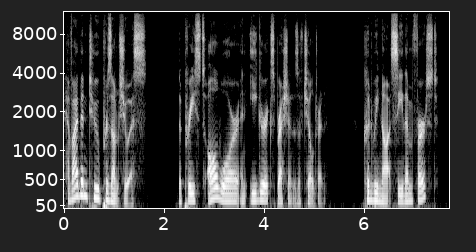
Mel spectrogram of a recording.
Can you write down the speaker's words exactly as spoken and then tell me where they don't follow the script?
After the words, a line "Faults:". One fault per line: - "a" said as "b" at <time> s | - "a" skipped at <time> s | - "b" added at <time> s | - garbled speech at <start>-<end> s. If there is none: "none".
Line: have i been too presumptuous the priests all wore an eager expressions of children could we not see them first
have i been too presumptuous the priests all wore an eager expressions of children could we not see them first
Faults:
none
